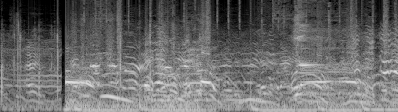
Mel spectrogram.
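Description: A young man cheers and shouts outdoors.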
